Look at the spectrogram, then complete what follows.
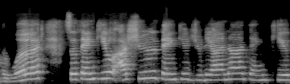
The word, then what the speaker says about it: Ashu: It is not Asus, it is Ashu. So please remember it's Ashu, not Asus.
